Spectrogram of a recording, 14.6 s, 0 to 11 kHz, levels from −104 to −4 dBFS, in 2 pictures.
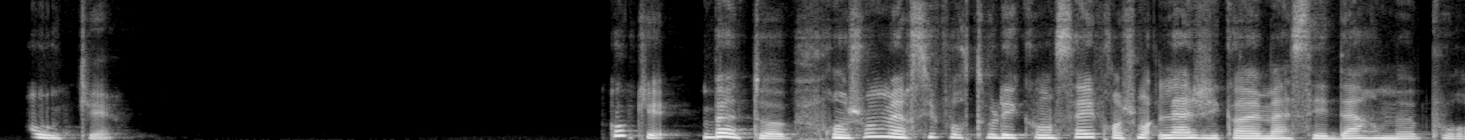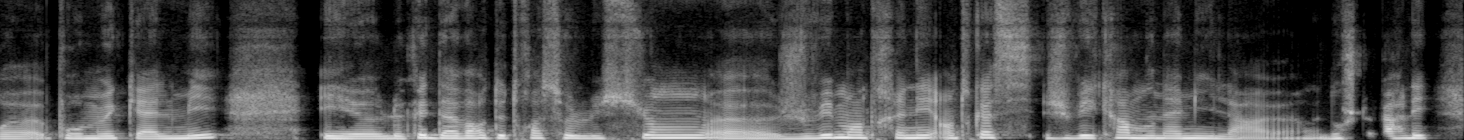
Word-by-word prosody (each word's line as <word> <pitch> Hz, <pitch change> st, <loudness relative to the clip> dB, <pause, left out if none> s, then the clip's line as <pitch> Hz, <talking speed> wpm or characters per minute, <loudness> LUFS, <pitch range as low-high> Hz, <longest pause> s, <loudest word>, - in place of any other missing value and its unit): OK. 205 Hz, -7 st, -3 dB, 2.5 s
OK. 375 Hz, 0 st, +1 dB, 0.2 s
Ben, 280 Hz, +1 st, +6 dB
top. 170 Hz, -6 st, -1 dB
Franchement, 230 Hz, +7 st, +2 dB
merci 265 Hz, -2 st, +3 dB
pour 240 Hz, -4 st, -4 dB
tous 230 Hz, -, -2 dB
les 220 Hz, -1 st, +4 dB
conseils. 215 Hz, +5 st, +1 dB
Franchement, 215 Hz, -1 st, 0 dB
là, 205 Hz, +1 st, +5 dB
j'ai, 190 Hz, -3 st, +1 dB
quand 185 Hz, -, -1 dB
même, 180 Hz, -1 st, +4 dB
assez 175 Hz, +1 st, +1 dB
d'armes 175 Hz, -1 st, +1 dB
pour, 165 Hz, -1 st, -6 dB
heu, 155 Hz, -1 st, -4 dB
pour 175 Hz, -1 st, -3 dB
me 170 Hz, 0 st, +2 dB
calmer 180 Hz, +6 st, 0 dB, 0.5 s
et 170 Hz, -2 st, +2 dB
heu, 165 Hz, 0 st, 0 dB
le 170 Hz, 0 st, -1 dB
fait 210 Hz, +6 st, +3 dB
d'avoir 190 Hz, 0 st, +1 dB
2-3 190 Hz, 0 st, -2 dB
solutions, 210 Hz, +3 st, 0 dB
heu, 85 Hz, -1 st, -3 dB
je 160 Hz, +2 st, -4 dB
vais 215 Hz, +5 st, +3 dB
m'entraîner. 205 Hz, -2 st, +2 dB
En 195 Hz, -, -2 dB
tout 195 Hz, -, -8 dB
cas, 230 Hz, -, 0 dB
c 220 Hz, -, -13 dB
je 180 Hz, -1 st, -7 dB
vais 195 Hz, +2 st, +2 dB
écrire 210 Hz, +2 st, -2 dB
à -, -, +2 dB
mon 185 Hz, -1 st, +2 dB
ami-là, 180 Hz, -2 st, -2 dB
heu, 175 Hz, -, -9 dB
dont 170 Hz, 0 st, -3 dB
je 165 Hz, -, -10 dB
te -, -, -25 dB
parlais, 185 Hz, +2 st, -1 dB
185 Hz, 195 wpm, -22 LUFS, 175-215 Hz, 2.5 s, Ben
